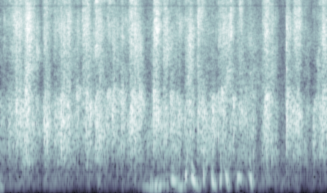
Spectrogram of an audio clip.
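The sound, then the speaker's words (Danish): A studio audience applauds warmly to welcome a guest, a chief analyst and portfolio manager, on a Danish investment programme. The clapping is dense and steady throughout, with many hands at once and slight swells in level. “Giv ham også en varm hånd.”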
